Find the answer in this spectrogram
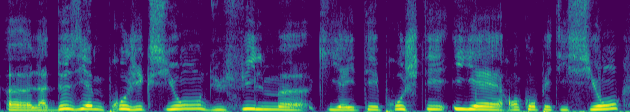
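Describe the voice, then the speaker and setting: A man's voice: high voice, warm tone, no room sound, clean studio sound. A man hosting a radio podcast, reading out the day's festival programme with many fillers and restarts. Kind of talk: daily festival programme rundown.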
